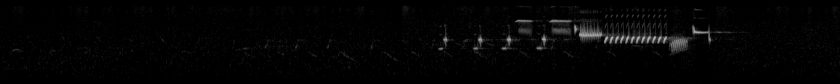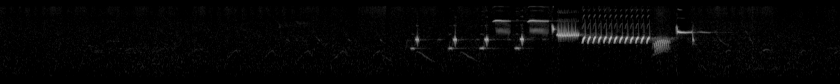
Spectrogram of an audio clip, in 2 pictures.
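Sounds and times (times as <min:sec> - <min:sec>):
red-winged blackbird calls: 0:04.4 - 0:07.2, 0:12.5 - 0:15.6.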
